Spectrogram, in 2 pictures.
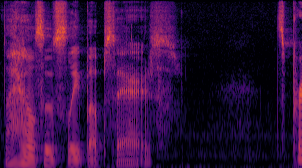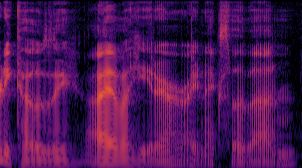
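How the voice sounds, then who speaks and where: A man performing a romantic ASMR roleplay to the listener, soft, intimate and teasing with a possessive edge. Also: measured pace. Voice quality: low gravelly voice with heavy vocal fry.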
